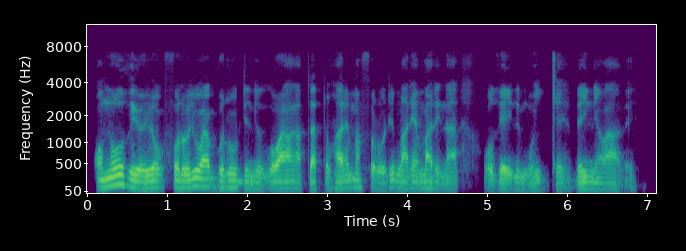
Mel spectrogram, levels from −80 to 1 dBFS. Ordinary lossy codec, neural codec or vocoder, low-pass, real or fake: none; codec, 16 kHz, 1 kbps, FreqCodec, larger model; 7.2 kHz; fake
